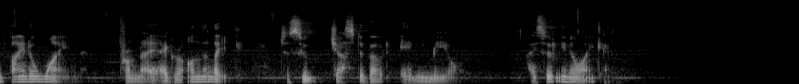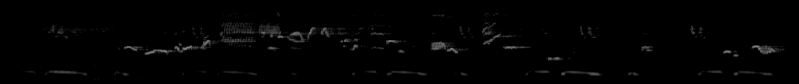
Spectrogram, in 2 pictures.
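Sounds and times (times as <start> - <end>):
birds chirping and trilling: 0.0 - 6.5, 8.1 - 15.9
low repeated bird call: 8.2 - 15.9.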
